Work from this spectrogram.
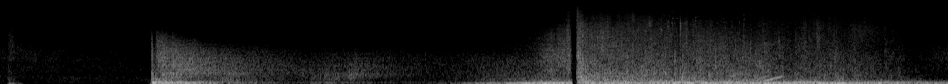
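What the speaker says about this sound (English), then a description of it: "But firing the cannons was a bit much" Cannons fire in the video game Live A Live: a sudden loud boom at the start and a second sharp blast a few seconds later, each followed by a deep, sustained rumble.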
